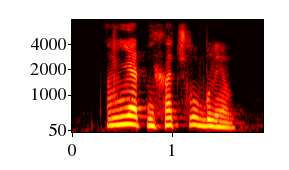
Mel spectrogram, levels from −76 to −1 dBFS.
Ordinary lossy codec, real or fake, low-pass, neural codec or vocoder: none; fake; 7.2 kHz; codec, 16 kHz, 2 kbps, X-Codec, HuBERT features, trained on general audio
